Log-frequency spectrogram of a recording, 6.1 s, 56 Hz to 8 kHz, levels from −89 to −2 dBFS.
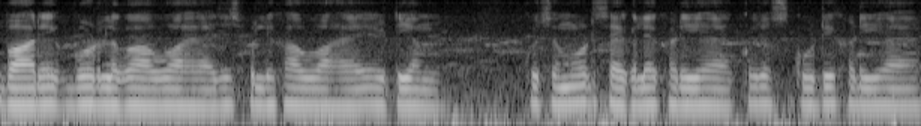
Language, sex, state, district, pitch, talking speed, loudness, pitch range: Hindi, male, Uttar Pradesh, Gorakhpur, 125 Hz, 205 wpm, -34 LUFS, 120-130 Hz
